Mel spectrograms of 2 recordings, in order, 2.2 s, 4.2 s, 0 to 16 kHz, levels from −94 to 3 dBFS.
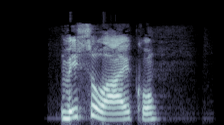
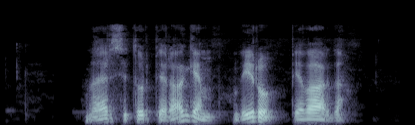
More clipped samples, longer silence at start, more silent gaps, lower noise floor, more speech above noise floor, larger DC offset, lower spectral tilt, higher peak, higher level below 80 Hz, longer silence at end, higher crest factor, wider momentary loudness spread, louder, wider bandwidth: neither; second, 0.6 s vs 0.85 s; neither; second, -64 dBFS vs -69 dBFS; first, 52 dB vs 43 dB; neither; second, -4.5 dB/octave vs -7 dB/octave; first, 0 dBFS vs -6 dBFS; about the same, -60 dBFS vs -64 dBFS; about the same, 0.7 s vs 0.7 s; about the same, 16 dB vs 20 dB; second, 9 LU vs 12 LU; first, -14 LUFS vs -26 LUFS; about the same, 8 kHz vs 7.8 kHz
